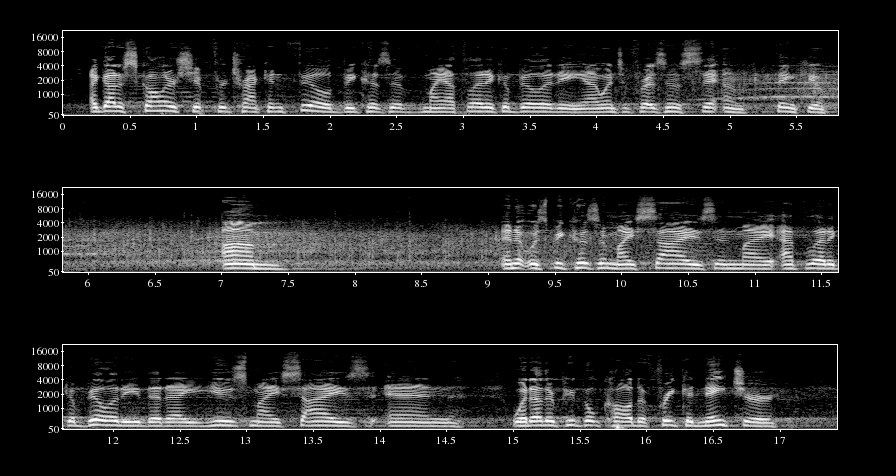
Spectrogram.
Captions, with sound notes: I got a scholarship for Track and Field because of my athletic ability, and I went to Fresno State-- Oh, thank you. [Applause] Um, and it was because of my size and my athletic ability, that I used my size and, what other people called "a freak of nature"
